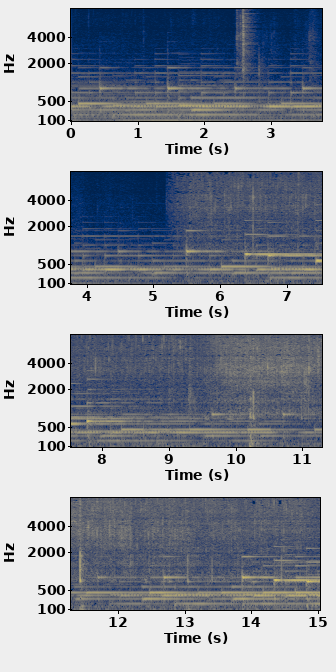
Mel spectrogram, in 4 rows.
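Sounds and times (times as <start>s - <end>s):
soft background music: 0.0s - 15.0s
butter and garlic sizzling in pan: 5.2s - 15.0s.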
